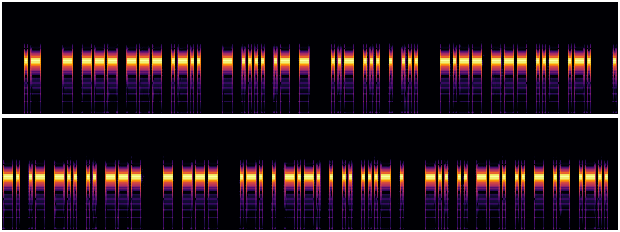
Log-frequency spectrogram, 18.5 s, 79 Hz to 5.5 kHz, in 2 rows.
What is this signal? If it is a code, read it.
Morse code, heard as a keyed tone, about 25 wpm, 600 Hz. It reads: A TOOL THAT USES YOUR RADIO TO RECEIVE DIGITAL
